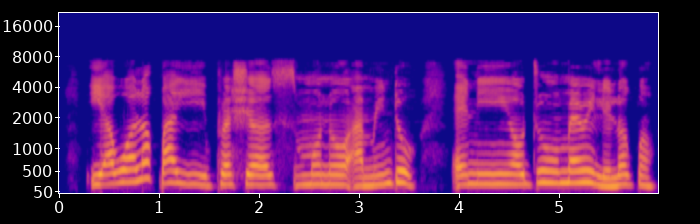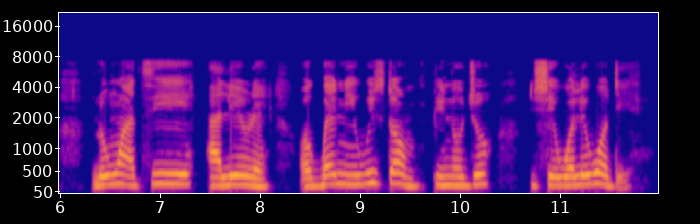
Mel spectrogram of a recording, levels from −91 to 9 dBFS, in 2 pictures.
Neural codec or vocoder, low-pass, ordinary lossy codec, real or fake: none; 7.2 kHz; none; real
